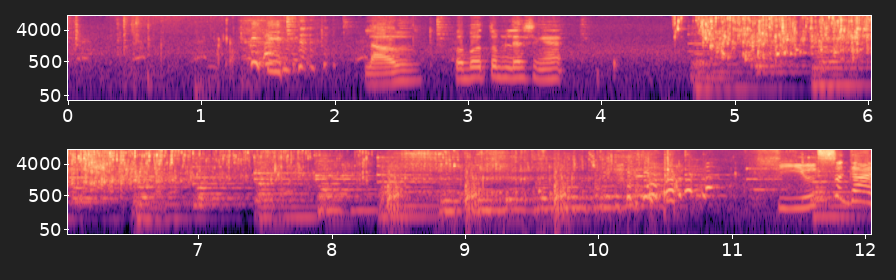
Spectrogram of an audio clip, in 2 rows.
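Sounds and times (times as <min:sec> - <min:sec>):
liquid pouring into glasses of ice: 0:04.6 - 0:10.4
music: 0:04.6 - 0:12.0.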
